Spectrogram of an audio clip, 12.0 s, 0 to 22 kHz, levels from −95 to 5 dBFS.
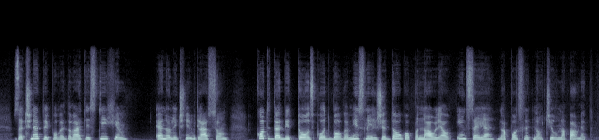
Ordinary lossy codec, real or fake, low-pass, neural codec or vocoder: none; fake; 14.4 kHz; codec, 32 kHz, 1.9 kbps, SNAC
